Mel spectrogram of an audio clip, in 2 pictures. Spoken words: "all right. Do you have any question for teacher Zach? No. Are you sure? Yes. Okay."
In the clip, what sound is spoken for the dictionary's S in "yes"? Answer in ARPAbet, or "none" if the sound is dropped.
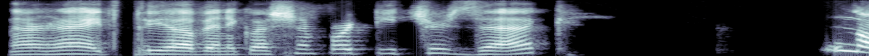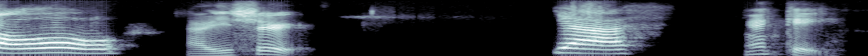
S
